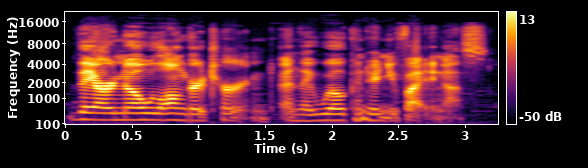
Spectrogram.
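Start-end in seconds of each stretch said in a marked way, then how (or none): none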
